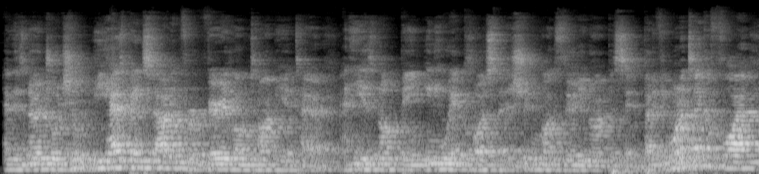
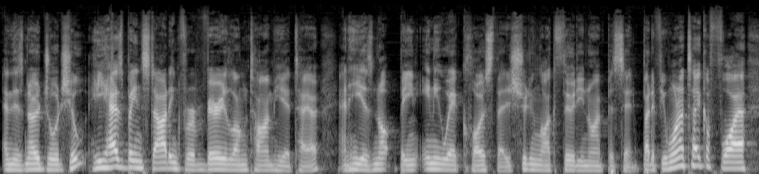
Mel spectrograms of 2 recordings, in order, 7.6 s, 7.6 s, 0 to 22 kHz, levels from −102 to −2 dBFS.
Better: second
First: off-mic speech; far // room echo; noticeable; dies away in 0.9 s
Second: none

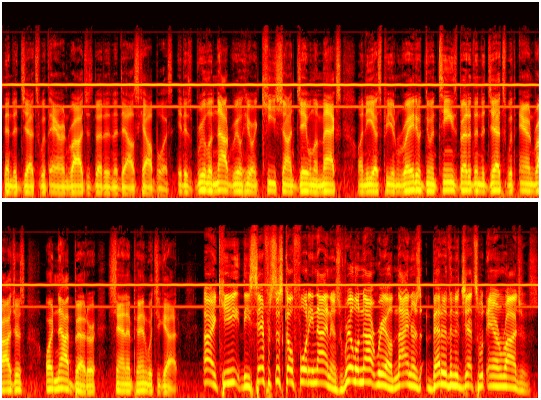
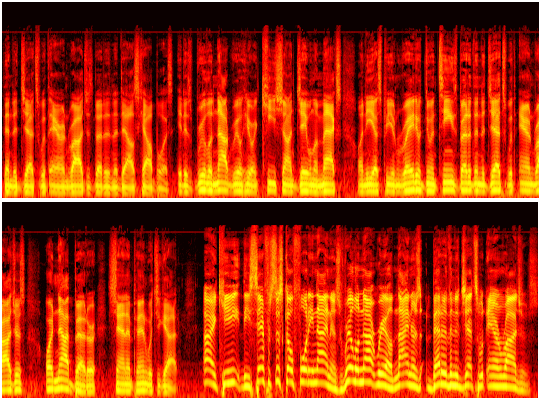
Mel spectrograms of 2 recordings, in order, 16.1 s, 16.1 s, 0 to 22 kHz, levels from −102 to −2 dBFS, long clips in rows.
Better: second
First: high-pitched whine; loud; throughout; 4.5 kHz, 5 dB below the speech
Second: none

